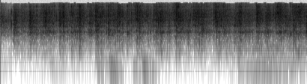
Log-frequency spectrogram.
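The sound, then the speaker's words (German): A cocktail shaker holding an espresso martini of vodka, coffee liqueur and espresso is shaken hard and steadily, producing a loud, continuous bright rattle of ice churning inside with quick rhythmic pulses, and no talking over it. “Interessant, dann schüttel mal los. Ja, mal ordentlich schütteln.”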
